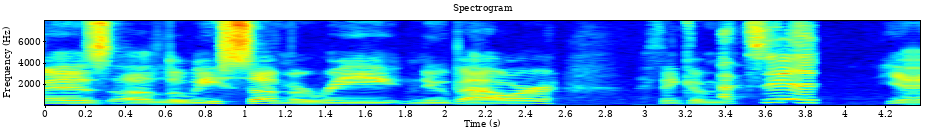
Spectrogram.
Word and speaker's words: Neubauer: is uh luisa marie neubauer i think that's it yeah i think new bower is the way to pronounce that and um they she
